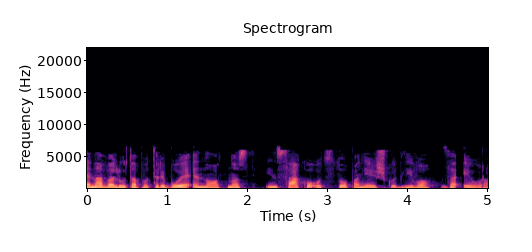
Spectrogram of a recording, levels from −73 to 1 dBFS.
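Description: From start to finish, the speech is dull and smeared. Nothing is heard above 6.5 kHz. Sibilants fizz and sustained sounds warble. This is likely AAC compression, which fits AAC-LC at a low bitrate of about 24 kbps, with spectral detail discarded.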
